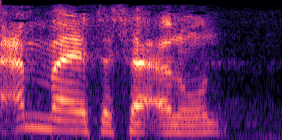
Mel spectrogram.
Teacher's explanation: عما أصلها عن ما، أصلها عن الذي هو حرف الجر، وما التي هي الاستفهامية، فأدغمت النون في الميم فصارت عما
